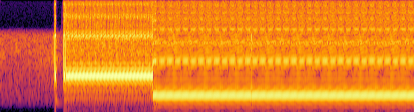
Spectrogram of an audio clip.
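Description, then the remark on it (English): After a sharp click, a loud steady electronic tone sounds for about a second, then drops to a lower sustained tone that holds to the end; radio dispatch alert tones with a slight buzzy texture. “Stand by for tones.”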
